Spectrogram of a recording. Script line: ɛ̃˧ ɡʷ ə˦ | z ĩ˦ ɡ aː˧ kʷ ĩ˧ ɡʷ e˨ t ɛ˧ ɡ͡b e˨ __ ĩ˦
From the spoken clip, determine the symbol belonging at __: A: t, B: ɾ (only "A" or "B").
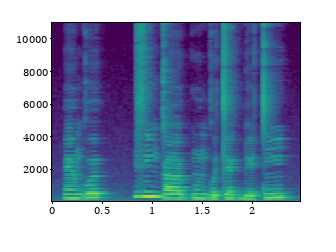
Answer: A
